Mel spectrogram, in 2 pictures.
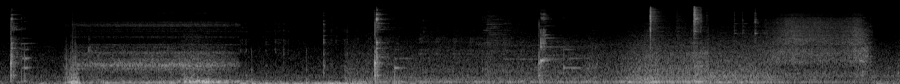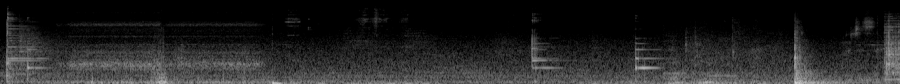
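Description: Blown glass and metal glassworking tools clinking and tapping, about eight sharp strikes spread out, each ringing briefly. A hiss, such as a gas torch makes, runs through the middle.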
